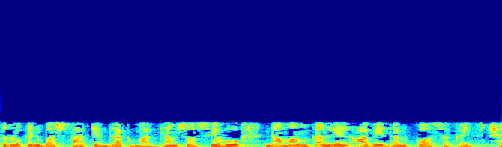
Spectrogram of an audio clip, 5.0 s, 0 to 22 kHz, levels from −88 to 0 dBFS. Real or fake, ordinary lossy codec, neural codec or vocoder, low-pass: real; none; none; 3.6 kHz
